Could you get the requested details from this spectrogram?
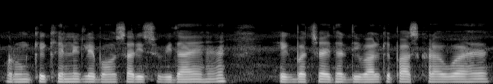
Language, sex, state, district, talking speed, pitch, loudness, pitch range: Hindi, male, Gujarat, Valsad, 220 wpm, 120 Hz, -19 LUFS, 120-125 Hz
